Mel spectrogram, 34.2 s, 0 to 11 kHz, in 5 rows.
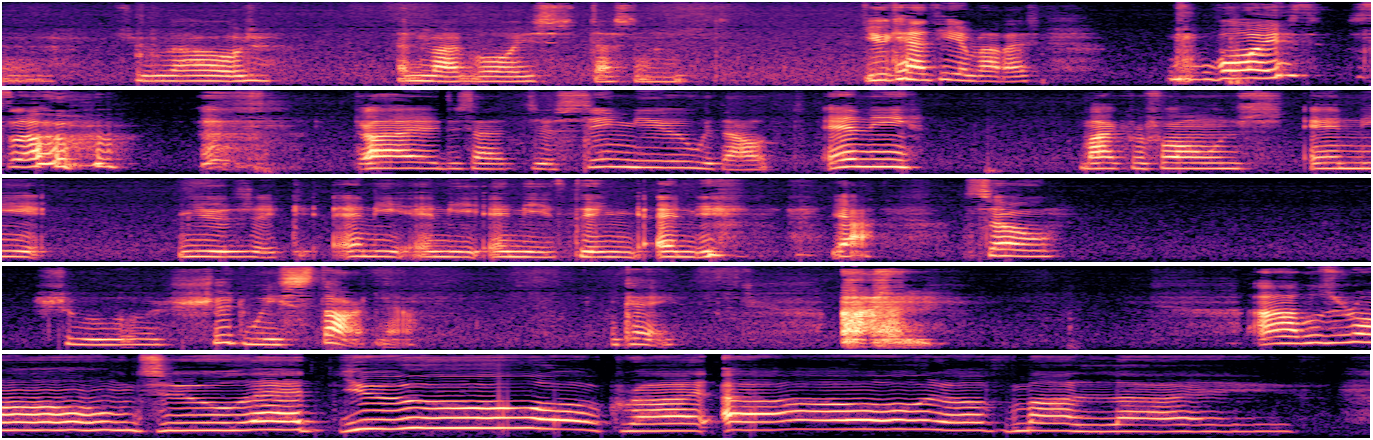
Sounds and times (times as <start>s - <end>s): Speech: 0.0s - 1.4s, 2.0s - 3.5s, 4.3s - 5.2s, 5.8s - 7.5s, 8.6s - 11.5s, 12.2s - 14.0s, 14.6s - 19.0s, 20.7s - 22.7s, 23.6s - 24.0s.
